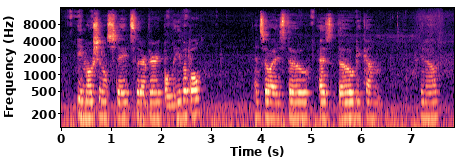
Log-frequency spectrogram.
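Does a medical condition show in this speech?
No.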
